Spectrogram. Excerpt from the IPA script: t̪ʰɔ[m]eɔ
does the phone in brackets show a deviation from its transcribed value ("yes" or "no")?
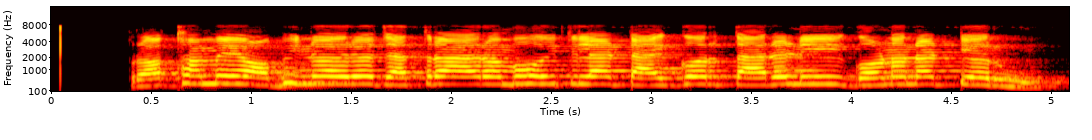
no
